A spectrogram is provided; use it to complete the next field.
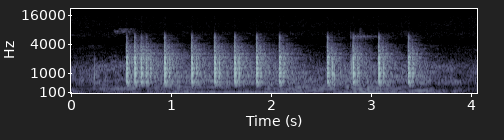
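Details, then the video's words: Northern Flicker (woodpecker) in Stanley Park, Vancouver, BC, making a run of about a dozen sharp wooden knocks, loosely spaced three or four per second, with a faint low hum underneath. "Woodpecker/Northern Flicker making noise"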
